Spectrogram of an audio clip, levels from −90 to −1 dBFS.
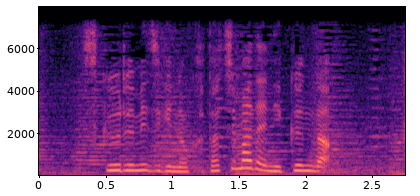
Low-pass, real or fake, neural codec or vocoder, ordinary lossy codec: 7.2 kHz; real; none; none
